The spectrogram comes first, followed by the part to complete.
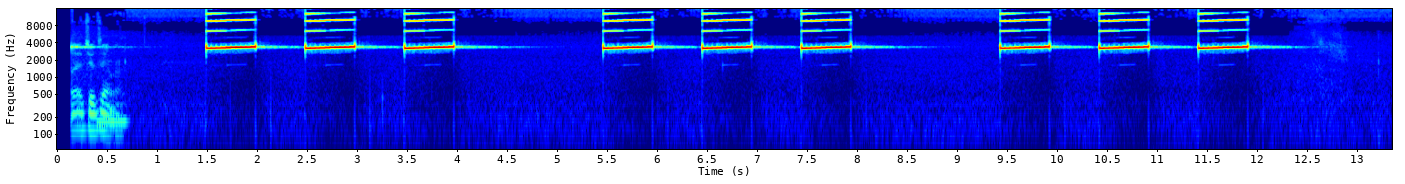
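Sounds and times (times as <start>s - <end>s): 
alarm: 1.5s - 4.8s, 5.4s - 8.8s, 9.4s - 12.5s.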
